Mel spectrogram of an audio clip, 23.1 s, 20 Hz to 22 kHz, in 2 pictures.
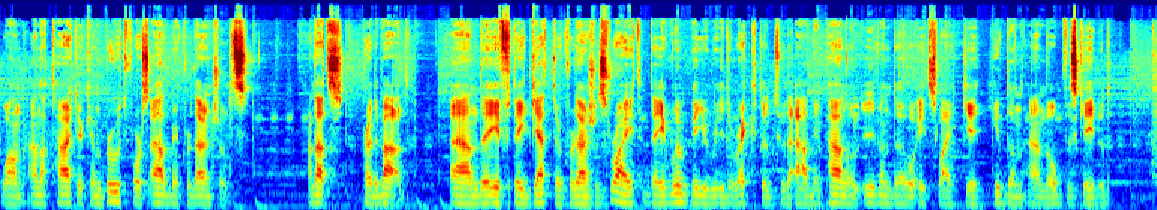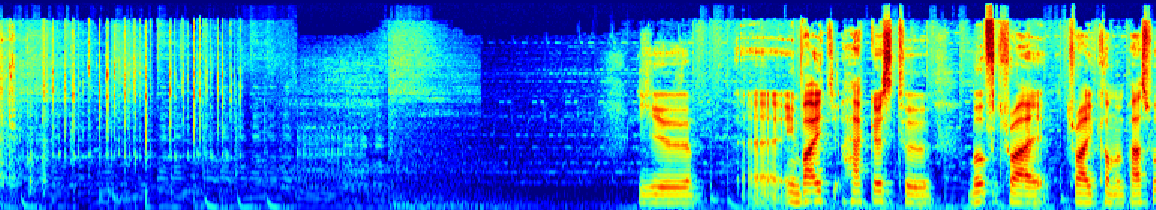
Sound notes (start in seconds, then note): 11.6 keyboard clicks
